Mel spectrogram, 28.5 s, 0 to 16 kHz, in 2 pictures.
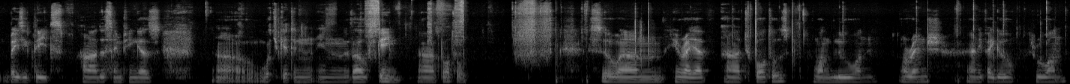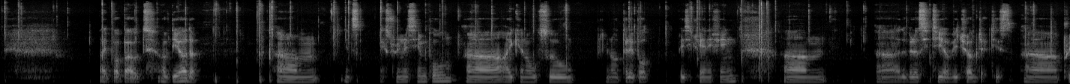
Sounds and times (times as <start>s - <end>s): Speech: 0.0s - 2.2s, 2.8s - 6.2s, 7.9s - 14.2s, 15.6s - 17.0s, 17.9s - 25.3s, 26.0s - 28.5s.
